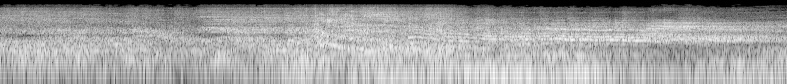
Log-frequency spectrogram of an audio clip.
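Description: A man cries out in fear.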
